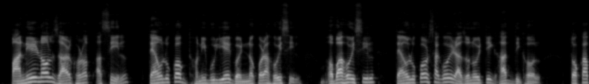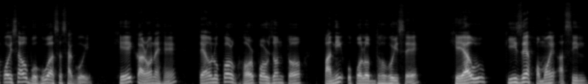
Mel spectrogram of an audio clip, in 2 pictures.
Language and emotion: Assamese, neutral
